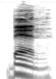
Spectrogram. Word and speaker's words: been: Footnote: been is the correct American pronunciation. Been, as we have seen, is the English. But I have often found ben, rhyming with pen, in such phrases as I been there.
